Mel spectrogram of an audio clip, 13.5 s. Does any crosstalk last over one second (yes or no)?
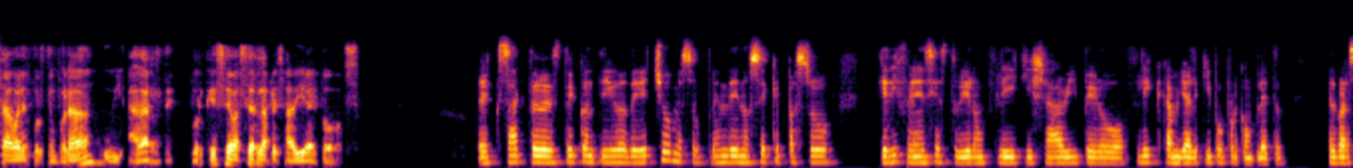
no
